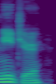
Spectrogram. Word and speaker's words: Niger: Is it Niger or Nijer Niger Niger Okay Niger they don't have the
